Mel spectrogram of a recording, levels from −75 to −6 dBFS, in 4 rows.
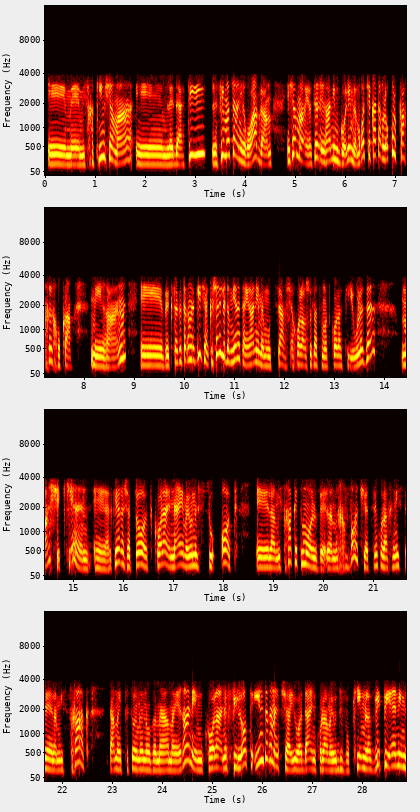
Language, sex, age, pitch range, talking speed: Hebrew, female, 20-39, 170-270 Hz, 135 wpm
